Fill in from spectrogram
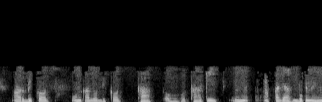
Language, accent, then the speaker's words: Hindi; Solapur, Maharashtra, India; मैं महाराष्ट्र से हूँ। मैं सोलापुर जिले से बात कर रहा हूँ।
